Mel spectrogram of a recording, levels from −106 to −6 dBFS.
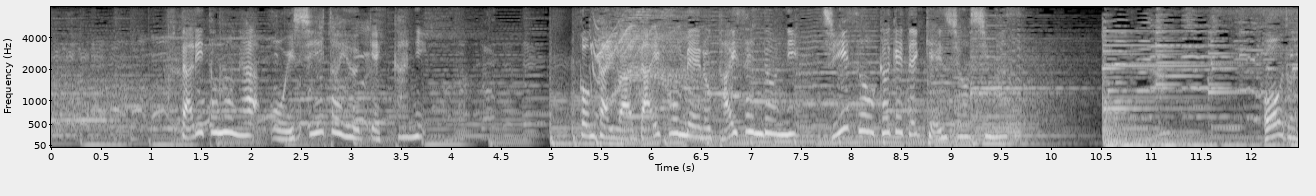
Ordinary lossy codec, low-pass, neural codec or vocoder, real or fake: none; none; none; real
